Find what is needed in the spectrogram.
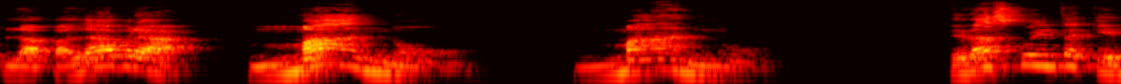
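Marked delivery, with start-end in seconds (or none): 1.2-2.4 "mano" drawn out, MA emphasized; teacher demonstrating the stressed MA in "mano". Shown as a demonstration. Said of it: "se pronuncia con más énfasis". 2.9-3.9 "mano" with a long MA, falling away low; "mano" said slowly to show its stressed MA. Shown as a demonstration. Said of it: "se pronuncia con más énfasis".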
